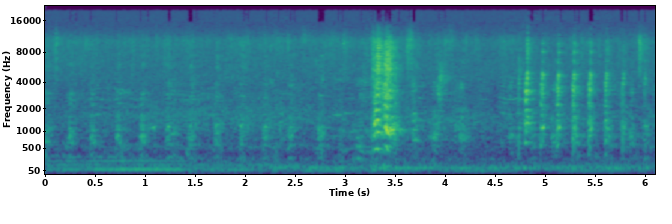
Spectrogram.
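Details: Free-ranging chickens of many breeds on a farm on a sunny day: soft repeated low clucks, then a sudden loud harsh squawk midway and a run of quick, sharp, evenly spaced clucks near the end.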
